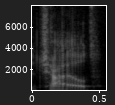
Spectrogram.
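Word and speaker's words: Childe: child actually not say pronounce a child even though it's got an e at the end the goblin child turn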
